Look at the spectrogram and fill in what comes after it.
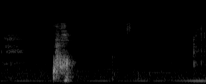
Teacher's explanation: ಇಲ್ಲಿ ಖೇಗೆ ಆಸ್ಪಿರೇಷನ್ ಕೊಡೋ ಅವಶ್ಯಕತೆ ಇಲ್ಲ.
